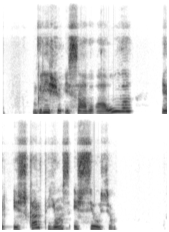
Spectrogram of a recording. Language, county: Lithuanian, Utena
